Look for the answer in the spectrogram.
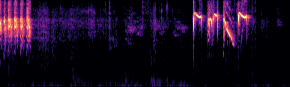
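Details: Glatik watu, or cinereous tit, in canary-filled song: an opening rapid buzzy trill, a pause over soft low rumble, then a tight series of five shrill, falling whistled notes.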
